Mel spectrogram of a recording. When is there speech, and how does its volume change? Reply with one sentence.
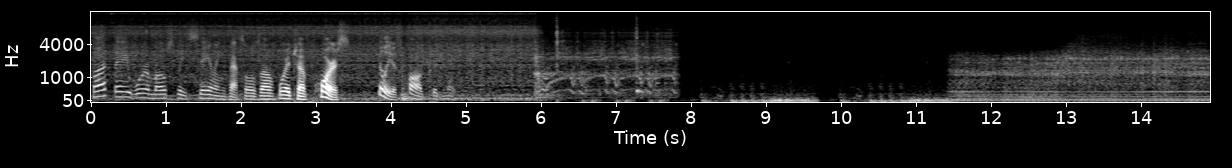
The speech can be heard from 0.0 to 4.8 s, getting louder then quieter.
